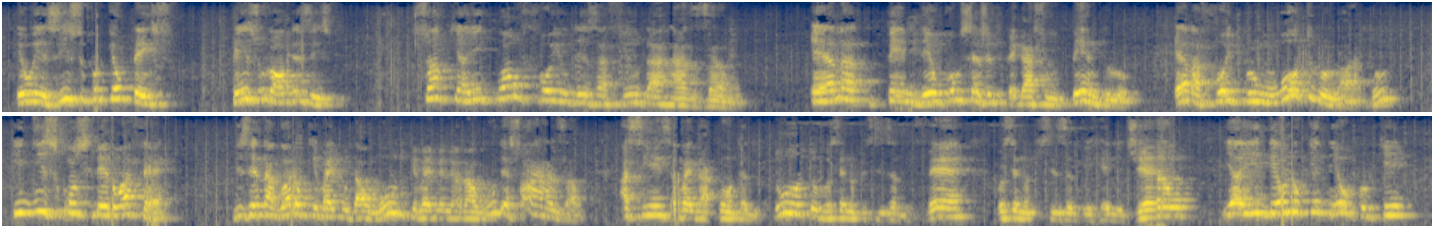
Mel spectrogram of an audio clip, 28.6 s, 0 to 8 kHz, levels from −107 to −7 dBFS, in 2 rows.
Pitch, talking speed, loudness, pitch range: 195 Hz, 165 wpm, -17 LUFS, 155-245 Hz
